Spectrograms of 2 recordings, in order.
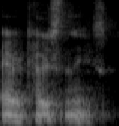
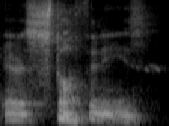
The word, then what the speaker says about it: Eratosthenes: So let us talk about Eratosthenes. Or Eratosthenes, or as a lot of people incorrectly say, Aristophanes.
